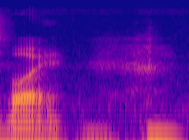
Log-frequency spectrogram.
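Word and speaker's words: Buoy: It's the B-U-O-Y. I think it is Boy.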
